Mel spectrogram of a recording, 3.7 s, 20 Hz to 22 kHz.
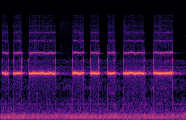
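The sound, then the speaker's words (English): Sputnik 2 satellite radio signal: a string of about eight high-pitched electronic beeps of uneven length, switching on and off over a steady low hum and faint static. “This is Sputnik 2.”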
